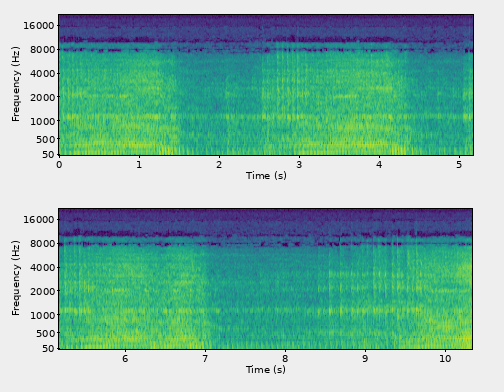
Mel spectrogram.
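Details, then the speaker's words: Honda Beat scooter after full engine teardown and rebuild (was rough-sounding, hard starting, using oil) runs steadily with smooth throttle blips, no misses or knocks; response slightly sluggish, owner suspects a dirty fuel pump. "Nah, oke teman-teman ya, tadi udah hidup normal ya."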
